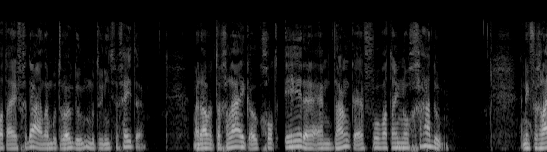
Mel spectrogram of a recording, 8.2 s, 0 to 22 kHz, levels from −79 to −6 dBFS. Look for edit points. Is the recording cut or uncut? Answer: uncut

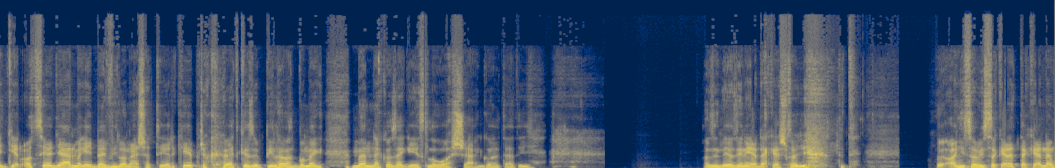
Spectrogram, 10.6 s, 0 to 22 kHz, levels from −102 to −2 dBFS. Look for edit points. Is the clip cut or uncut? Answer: cut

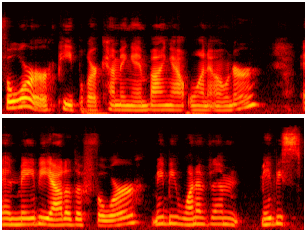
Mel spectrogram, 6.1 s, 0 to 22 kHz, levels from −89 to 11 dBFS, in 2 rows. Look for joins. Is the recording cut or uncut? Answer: uncut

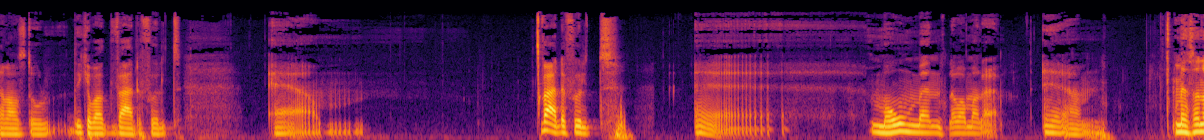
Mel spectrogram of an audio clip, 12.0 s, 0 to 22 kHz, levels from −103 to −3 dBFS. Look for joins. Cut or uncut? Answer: cut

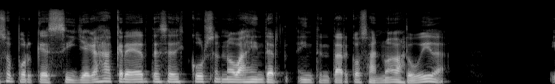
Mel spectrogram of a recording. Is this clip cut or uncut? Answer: cut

